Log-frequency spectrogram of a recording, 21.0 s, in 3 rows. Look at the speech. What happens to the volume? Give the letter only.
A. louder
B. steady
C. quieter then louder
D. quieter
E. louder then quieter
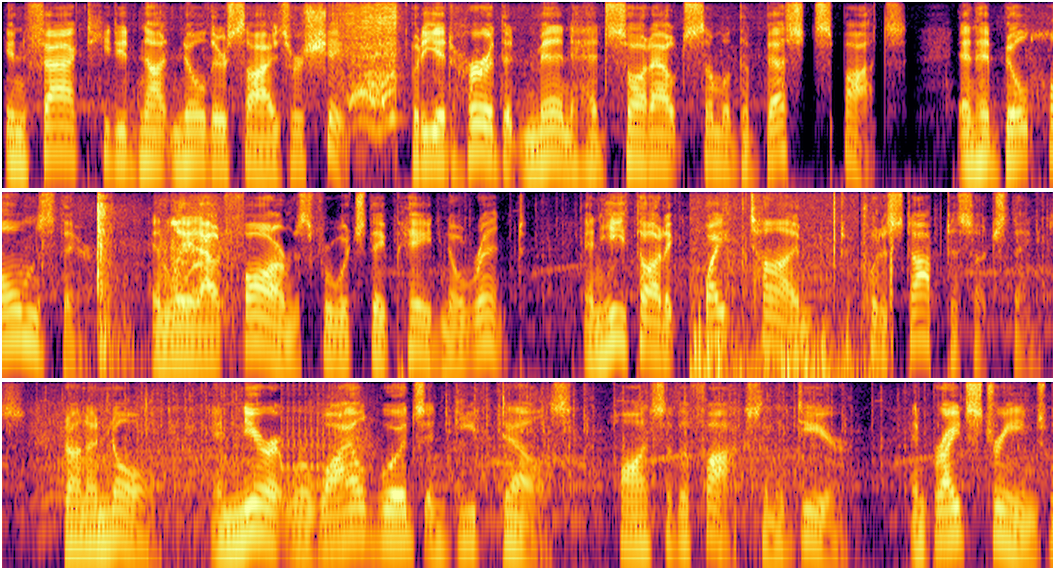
B.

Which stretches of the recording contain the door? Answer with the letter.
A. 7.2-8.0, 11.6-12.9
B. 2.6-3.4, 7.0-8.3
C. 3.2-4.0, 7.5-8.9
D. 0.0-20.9
A.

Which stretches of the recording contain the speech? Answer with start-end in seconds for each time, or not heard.
0.0-20.9.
